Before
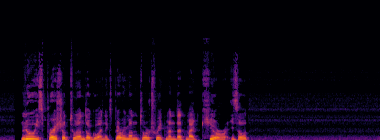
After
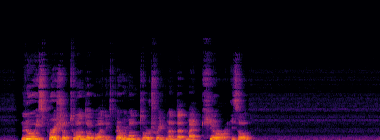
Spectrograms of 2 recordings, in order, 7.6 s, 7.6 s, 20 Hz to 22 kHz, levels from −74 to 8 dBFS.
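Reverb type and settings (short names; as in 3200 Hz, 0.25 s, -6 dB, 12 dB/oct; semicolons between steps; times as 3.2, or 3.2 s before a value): Schroeder reverb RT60 0.31 s, combs from 29 ms, DRR 2 dB; gain +1.5 dB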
